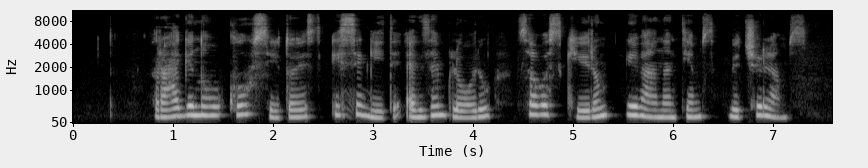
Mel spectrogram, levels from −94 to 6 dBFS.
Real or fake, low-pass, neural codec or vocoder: real; 9.9 kHz; none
